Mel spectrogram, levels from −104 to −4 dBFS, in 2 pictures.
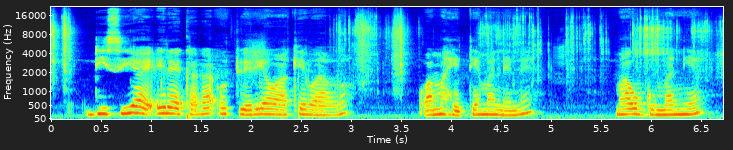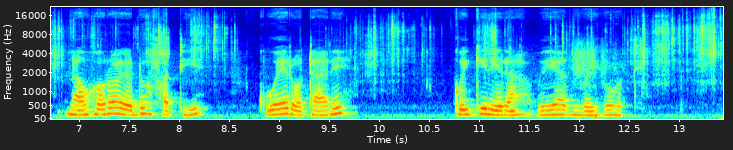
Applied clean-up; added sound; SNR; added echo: none; Rattle; 16 dB; none.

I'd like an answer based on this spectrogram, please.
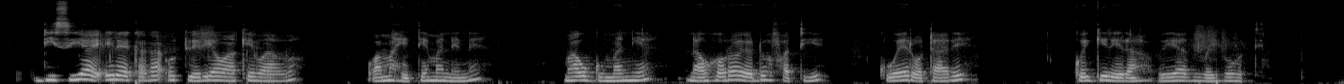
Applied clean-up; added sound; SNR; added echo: none; none; none; none.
